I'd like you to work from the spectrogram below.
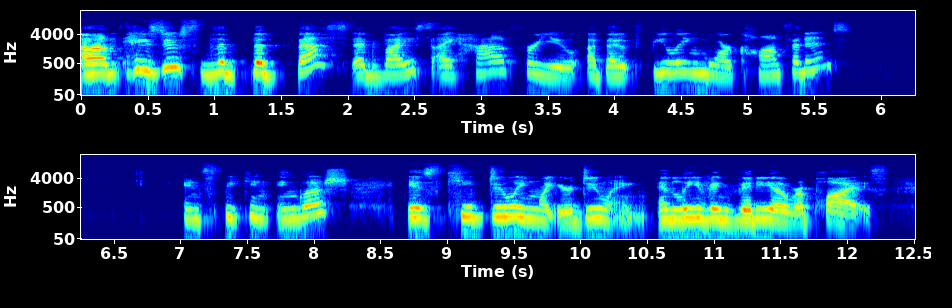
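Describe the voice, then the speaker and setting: A woman with a Canadian accent speaks at a very slow pace. Her fairly high voice has lively intonation. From Ontario, Canada. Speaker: English teacher. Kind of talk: live stream language class. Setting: livestream.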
